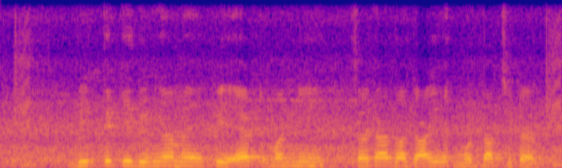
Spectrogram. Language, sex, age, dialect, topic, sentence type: Maithili, male, 18-24, Angika, banking, statement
